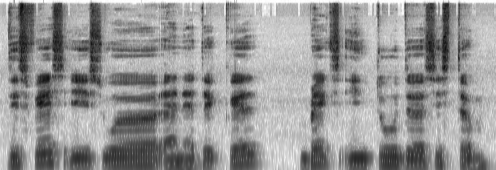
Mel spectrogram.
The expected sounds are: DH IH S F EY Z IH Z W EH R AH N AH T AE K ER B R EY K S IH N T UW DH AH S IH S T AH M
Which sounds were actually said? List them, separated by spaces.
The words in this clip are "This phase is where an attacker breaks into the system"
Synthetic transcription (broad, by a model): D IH S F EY S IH S W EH AH N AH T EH K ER B R EY K S IH N T UW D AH S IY S T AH M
